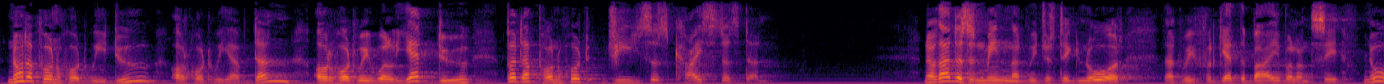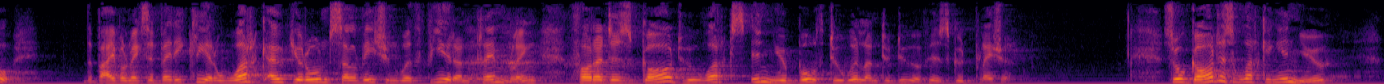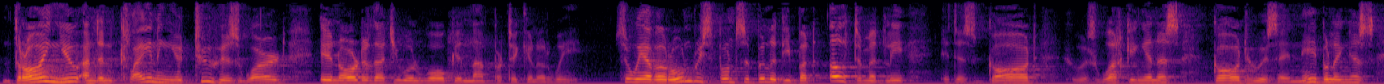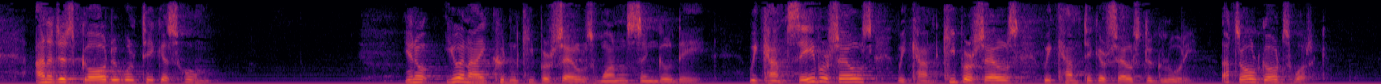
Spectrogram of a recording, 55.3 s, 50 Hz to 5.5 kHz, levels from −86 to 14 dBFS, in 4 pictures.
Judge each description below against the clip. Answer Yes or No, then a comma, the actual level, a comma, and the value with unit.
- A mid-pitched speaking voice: Yes, medium, 165 Hz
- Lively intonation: Yes, wide, 5.7 semitones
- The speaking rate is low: No, average, 170 wpm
